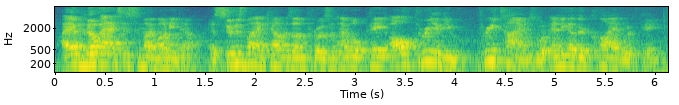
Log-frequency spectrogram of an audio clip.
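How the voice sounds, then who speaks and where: A man playing a wry, rattled young rich businessman in a table read, with a halting, matter-of-fact delivery. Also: on the high side, lively intonation, close to an everyday voice. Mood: exasperated. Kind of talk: amateur script table read. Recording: echoey room, distant mic, faint noise.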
